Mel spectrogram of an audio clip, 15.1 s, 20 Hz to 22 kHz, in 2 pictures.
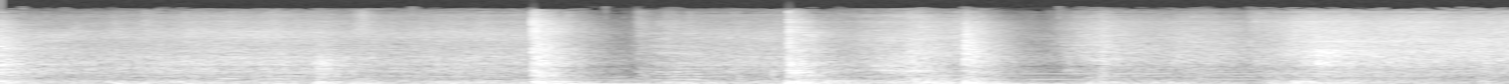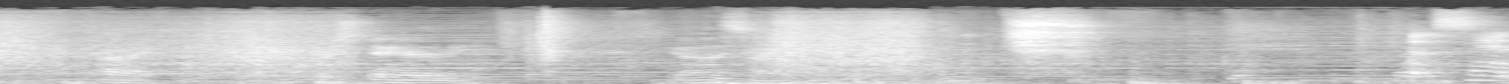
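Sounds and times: washing machine knocking and bumping: 0.0s - 3.2s, 3.9s - 6.8s.

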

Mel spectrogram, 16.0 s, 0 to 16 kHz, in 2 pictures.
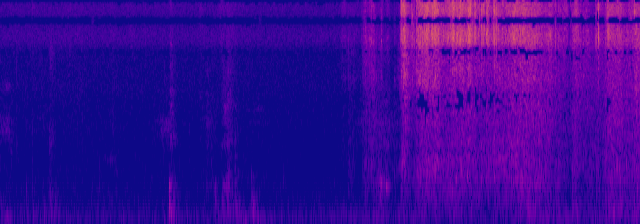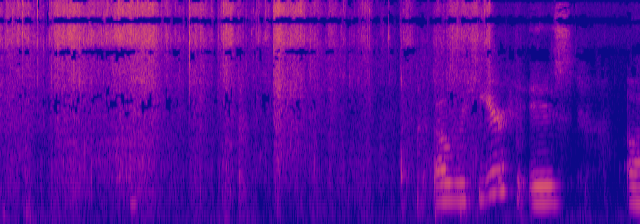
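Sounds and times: tissue paper rustling: 4.3s - 14.4s.

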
